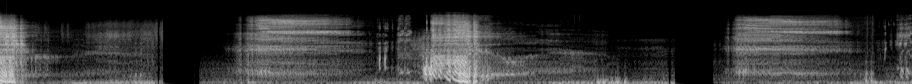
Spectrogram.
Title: Slowed Down Version Of 5 Natural Sneezes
